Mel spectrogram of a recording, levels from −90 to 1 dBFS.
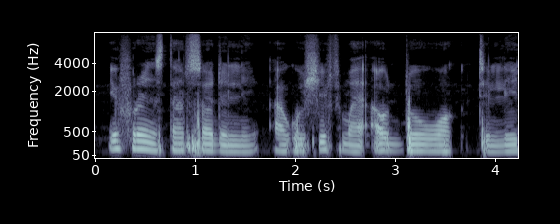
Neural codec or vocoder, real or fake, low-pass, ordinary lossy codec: none; real; none; none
